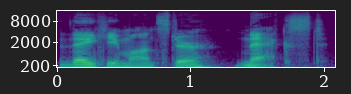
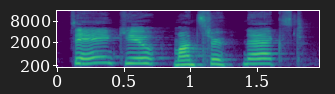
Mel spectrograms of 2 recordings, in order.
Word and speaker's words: Thank You Monster Next: this podcast we made thankee monster next how'd that do well first of all you're not saying it right because it was thank you monster next so that's how it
